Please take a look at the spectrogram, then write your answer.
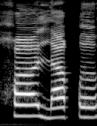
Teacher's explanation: خا ہیوی، قاف ہیوی، اور لام بیچ میں لائٹ ہے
